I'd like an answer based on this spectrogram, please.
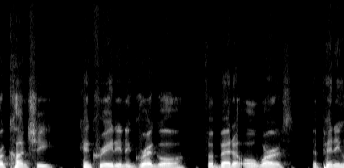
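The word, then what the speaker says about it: egregore: Let's get into this word right here, egregor.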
